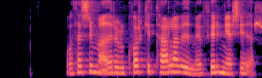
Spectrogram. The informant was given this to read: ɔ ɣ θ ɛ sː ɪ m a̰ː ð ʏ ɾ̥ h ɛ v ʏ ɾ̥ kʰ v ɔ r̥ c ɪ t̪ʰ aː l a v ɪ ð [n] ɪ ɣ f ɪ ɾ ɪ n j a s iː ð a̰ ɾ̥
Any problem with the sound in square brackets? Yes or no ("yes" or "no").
yes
